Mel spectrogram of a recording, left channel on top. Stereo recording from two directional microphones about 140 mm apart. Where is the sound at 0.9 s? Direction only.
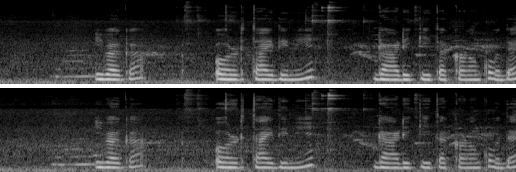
10° left (ahead or behind).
